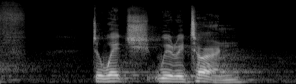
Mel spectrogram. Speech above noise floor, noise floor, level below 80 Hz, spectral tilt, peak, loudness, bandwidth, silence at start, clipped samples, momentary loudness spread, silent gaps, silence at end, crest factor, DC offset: 36 dB; -58 dBFS; -72 dBFS; -3.5 dB/octave; -6 dBFS; -22 LUFS; over 20 kHz; 0 s; under 0.1%; 18 LU; none; 0.45 s; 18 dB; under 0.1%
